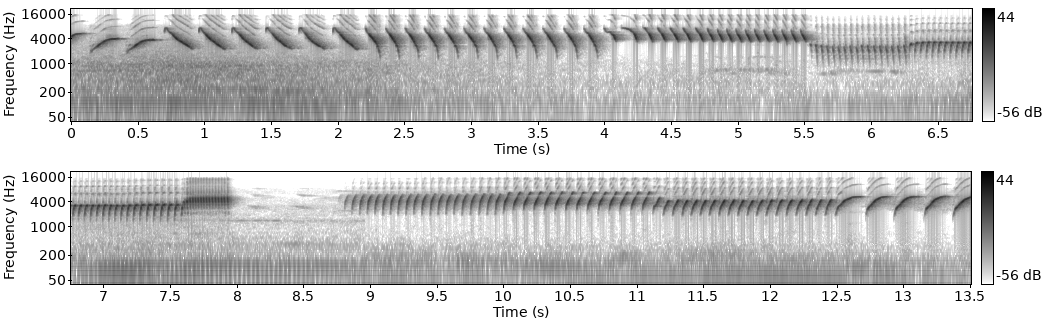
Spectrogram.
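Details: Canary singing a loud, varied song used to train other canaries: fast repeated swooping whistles, then rapid rattling trills and buzzy rolls at shifting pitches, with a brief silent pause mid-phrase.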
